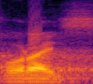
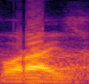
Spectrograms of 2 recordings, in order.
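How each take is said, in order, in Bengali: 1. এটি একটি সংক্ষিপ্ত আঞ্চলিক উচ্চারণে বলা হয়েছে। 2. এটি একটি সংক্ষিপ্ত আঞ্চলিক উচ্চারণে বলা হয়েছে।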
